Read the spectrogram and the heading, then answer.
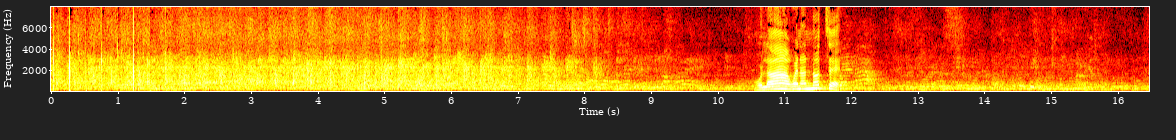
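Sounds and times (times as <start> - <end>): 
audience applause for the volunteer: 0.0 - 8.6
speech: 10.6 - 12.0.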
